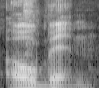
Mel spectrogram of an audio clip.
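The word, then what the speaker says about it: Oban: little bay and you know what it's actually pronounced oben i found that out the other day when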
